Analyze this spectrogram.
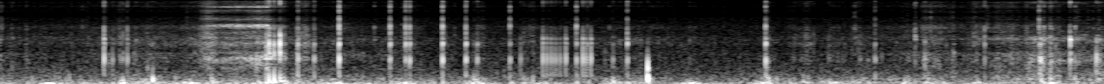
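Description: Mountain bike ridden fast down a dry, rocky dirt trail: tyres rumbling and crunching over loose dirt and stones, with frequent sharp clicks and rattles from the bike.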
